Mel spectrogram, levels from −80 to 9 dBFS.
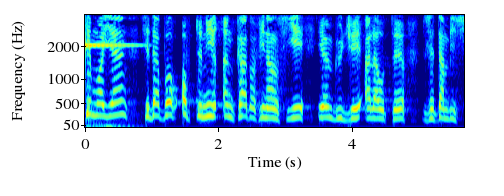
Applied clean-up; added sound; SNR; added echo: none; Bicycle bell; 6 dB; none.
